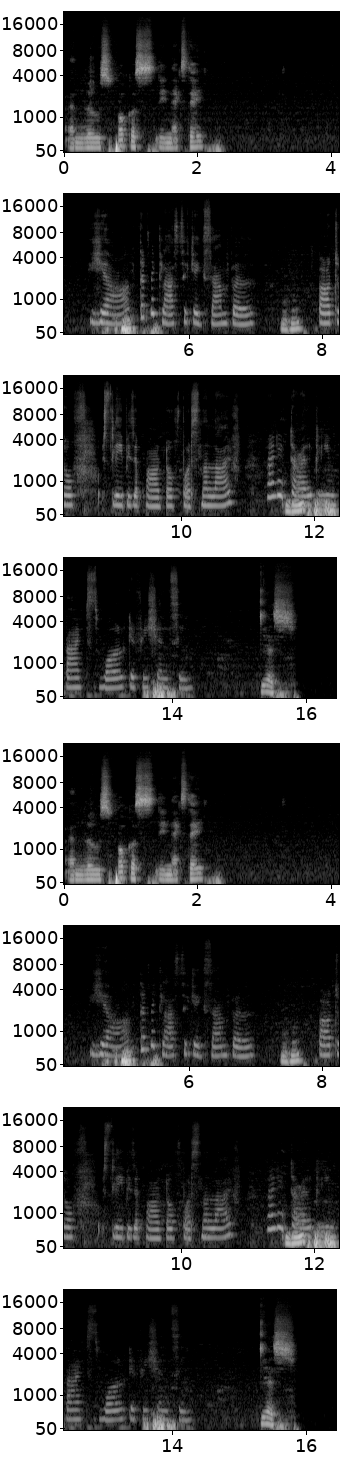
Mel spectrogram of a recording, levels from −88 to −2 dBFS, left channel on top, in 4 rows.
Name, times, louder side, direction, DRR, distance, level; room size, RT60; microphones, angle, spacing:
voice 1, 0.1-2.1 5.0-5.1 7.4-7.7 11.6-12.3 13.7-14.0 15.3-15.8, right 1 dB, 10° right, 0.4 m, -31 dB
voice 2, 4.5-7.0 7.9-10.9 11.3-12.6 12.9-14.3, left 4 dB, 40° left, 0.6 m, -42 dB
5.5 x 2.5 x 2.9 m
head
